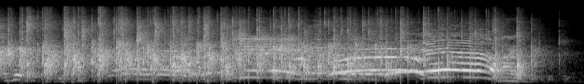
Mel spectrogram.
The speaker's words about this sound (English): I appreciate all of you for coming out today. You all deserve a round of applause. You can clap now.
